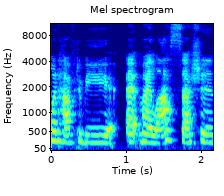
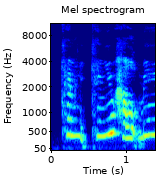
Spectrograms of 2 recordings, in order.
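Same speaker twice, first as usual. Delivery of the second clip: put-on very high-pitched tiny child's voice; 11 semitones higher than usual. Speaker imitates a child patting their arm, in a little child's voice. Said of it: "a little voice go".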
